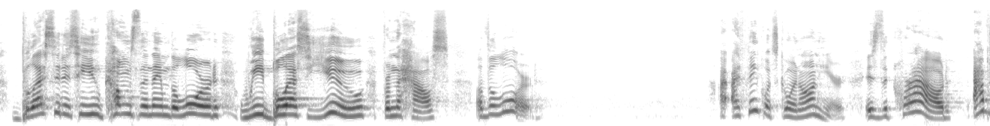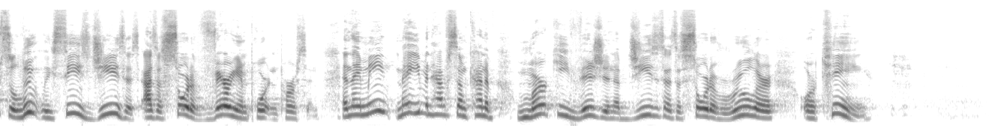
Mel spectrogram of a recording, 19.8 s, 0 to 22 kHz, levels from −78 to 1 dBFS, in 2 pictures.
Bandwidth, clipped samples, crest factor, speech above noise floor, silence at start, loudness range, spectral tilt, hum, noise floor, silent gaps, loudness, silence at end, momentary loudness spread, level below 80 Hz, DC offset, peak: 16.5 kHz; under 0.1%; 22 dB; 41 dB; 0 s; 10 LU; -2.5 dB/octave; none; -74 dBFS; none; -32 LUFS; 1.2 s; 10 LU; -86 dBFS; under 0.1%; -10 dBFS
